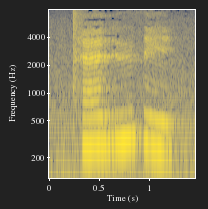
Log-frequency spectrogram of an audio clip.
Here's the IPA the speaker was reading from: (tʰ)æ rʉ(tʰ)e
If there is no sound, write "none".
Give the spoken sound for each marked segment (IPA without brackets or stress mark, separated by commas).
tʰ, θ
